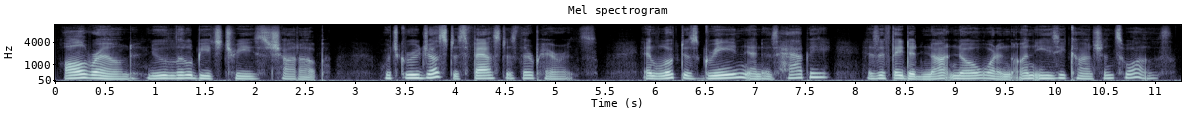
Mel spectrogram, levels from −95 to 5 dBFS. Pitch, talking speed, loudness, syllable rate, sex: 170 Hz, 180 wpm, -17 LUFS, 4.3 syllables/s, female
